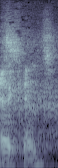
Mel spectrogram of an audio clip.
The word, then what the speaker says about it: Ekans: You say it like Ekans. Ekans.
